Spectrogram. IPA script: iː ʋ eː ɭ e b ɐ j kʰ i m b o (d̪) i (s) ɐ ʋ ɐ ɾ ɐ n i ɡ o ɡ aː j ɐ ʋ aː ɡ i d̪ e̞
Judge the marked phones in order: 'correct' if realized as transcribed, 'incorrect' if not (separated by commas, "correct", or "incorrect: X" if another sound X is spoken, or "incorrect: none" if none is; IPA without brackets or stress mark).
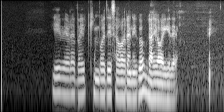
correct, correct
